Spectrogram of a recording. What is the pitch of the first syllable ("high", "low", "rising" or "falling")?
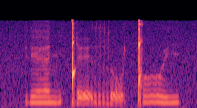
high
